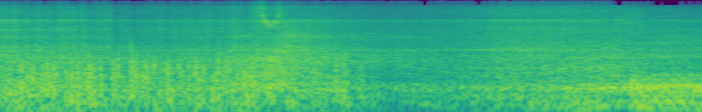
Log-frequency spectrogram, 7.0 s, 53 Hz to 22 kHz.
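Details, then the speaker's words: V8 with newly installed Holley Sniper EFI throttle-body injection: steady idle with light, quick injector ticking under intake rush; normal injector ticking at idle. "I don't know if you can hear the injectors running, hear them ticking a little bit, but"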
